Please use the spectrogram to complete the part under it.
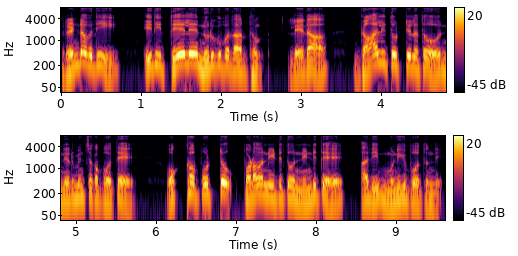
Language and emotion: Telugu, neutral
